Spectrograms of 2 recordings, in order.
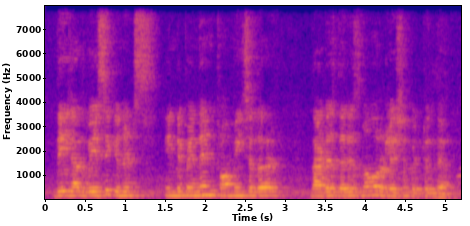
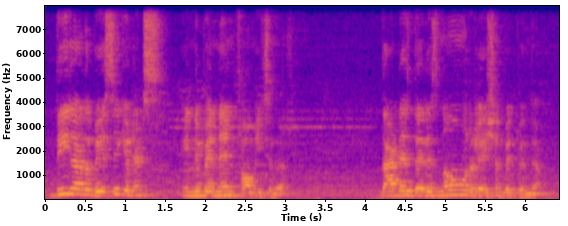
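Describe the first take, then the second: Both takes have the same delivery.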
